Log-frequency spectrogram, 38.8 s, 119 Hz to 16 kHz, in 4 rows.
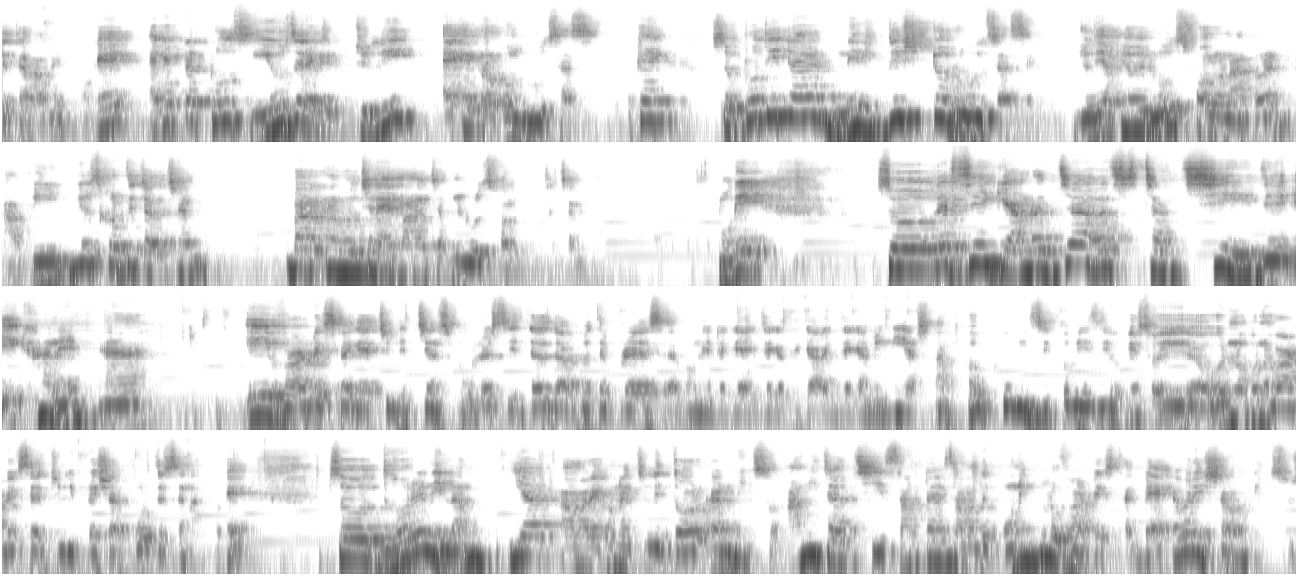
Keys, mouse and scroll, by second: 17.1 scroll up 1, 17.7 middle click, 18.0 alt+right click, 19.6 alt+click, 20.1 alt+right click, 20.6 alt+click, 20.9 alt+right click, 21.3 alt+middle click, 22.6 click, 22.9 w, 24.1 click, 25.3 alt+right click, 25.6 alt+click, 26.1 alt+right click, 26.5 alt+middle click, 27.4 click, 28.6 alt+click, 29.5 alt+right click, 29.9 alt+click, 30.4 alt+right click, 31.3 middle click, 31.5 alt+middle click, 32.9-35.6 drag, 35.6 ctrl+z, 37.8 ctrl+z.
